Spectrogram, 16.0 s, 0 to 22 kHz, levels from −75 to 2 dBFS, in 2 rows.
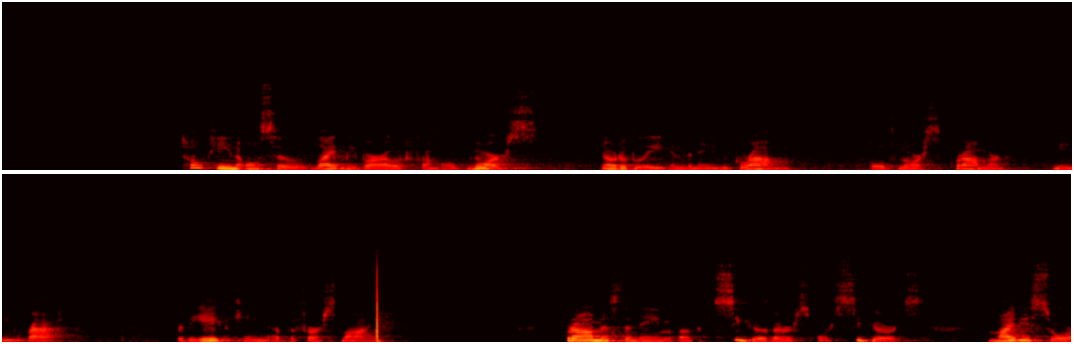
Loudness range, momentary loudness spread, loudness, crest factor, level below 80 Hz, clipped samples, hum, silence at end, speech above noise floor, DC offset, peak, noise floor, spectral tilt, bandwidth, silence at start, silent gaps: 7 LU; 18 LU; -38 LUFS; 36 dB; -88 dBFS; under 0.1%; none; 0 s; over 52 dB; under 0.1%; -4 dBFS; under -90 dBFS; -5 dB/octave; 11.5 kHz; 1.35 s; none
